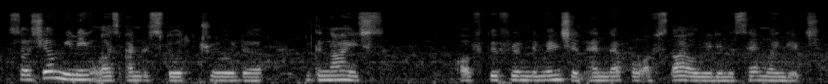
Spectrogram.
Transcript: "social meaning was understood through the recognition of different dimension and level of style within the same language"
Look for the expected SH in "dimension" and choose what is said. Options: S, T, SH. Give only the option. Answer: SH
